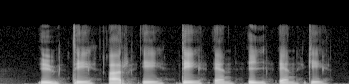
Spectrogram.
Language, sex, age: Swedish, male, 33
